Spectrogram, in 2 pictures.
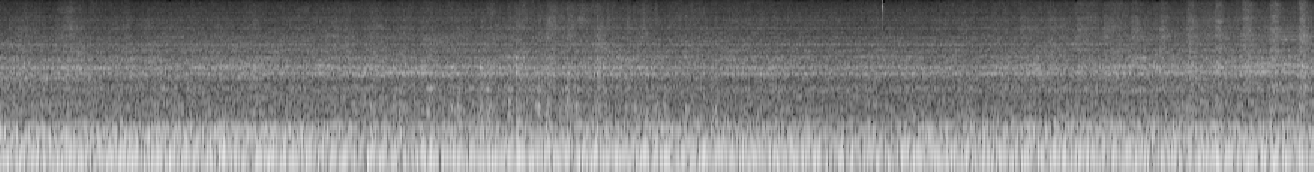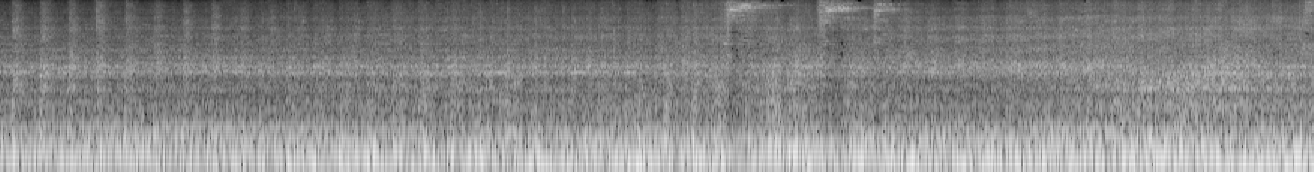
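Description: Freight train of gravel hopper cars rolling steadily past: a continuous deep rumble of steel wheels on rail with regular clicking as wheels cross rail joints. Two brief high-pitched squeaks come about twenty seconds in.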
